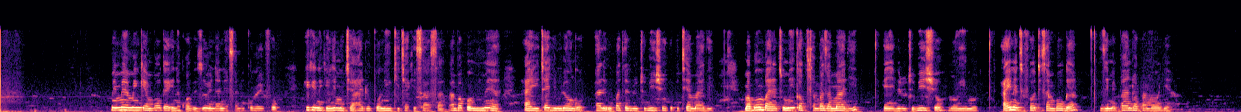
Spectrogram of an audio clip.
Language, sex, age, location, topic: Swahili, female, 25-35, Dar es Salaam, agriculture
